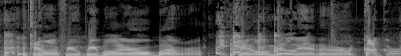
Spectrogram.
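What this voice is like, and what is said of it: 1930s gangster accent. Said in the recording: “That's a different accent altogether ... That was like a 30s gangster accent right there.”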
